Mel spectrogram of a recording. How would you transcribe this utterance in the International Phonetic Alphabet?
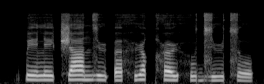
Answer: k͡p e l e t͡ʃ a n z ʉ ʔ ɐ h ʉ qʰ ʉ h u d͡z ʉ t͡s o

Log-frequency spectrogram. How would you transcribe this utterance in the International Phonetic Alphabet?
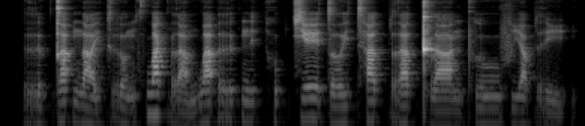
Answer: r ɯ˨˩ k̚ d a˦˥ ʔ n aː˩˦ j k r o˩˦ n kʰ w a˥˩ k̚ r a˩˦ m w a˦˥ ʔ r ɯ˦˥ k̚ n i˦˥ t̚ h u˦˥ k̚ t͡ɕ eː˥˩ t ɤː˦˥ j tʰ a˥˩ t̚ p r a˥˩ t̚ kʰ l aː˧ ŋ pʰ l uː˧ f i˧ a̯ p r i˨˩ ʔ

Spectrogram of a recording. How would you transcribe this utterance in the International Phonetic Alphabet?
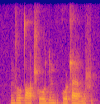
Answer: n z ʊː t̪ ɑː t͡ʃʰ ʊː ʎ ɪ m b u k ʊː ʈ ɾ æː v u ɬ

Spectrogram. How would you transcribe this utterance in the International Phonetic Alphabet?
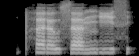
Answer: pʰ ɜ ɾ œ u̯ s ɜ ŋ i s

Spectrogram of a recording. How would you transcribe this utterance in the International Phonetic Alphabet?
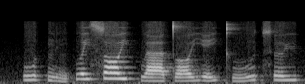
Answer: w ʊ˧ k̚ n̪ ɪ˨˩ ŋ kʷ ɐ˥ j s ɔː˥ j kʷ aː˨ t̪ ɔː˨˧ j e˨˥ j kʰ uː˨˥ t͡sʰ ɵ˥ ɥ

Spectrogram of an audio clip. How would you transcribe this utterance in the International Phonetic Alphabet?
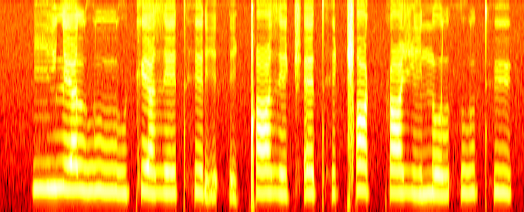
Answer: ɣ i˧˥˧ lʲ ɑ˧˥˧ l ṳ˥˩ lː ṳ˩˥ kʲ ɑ˨ z e˩˥ t̪ʰ ɪ˩˥ ɾ ḭ˥˩ θ ḭ˨ ǃ ɑ˧˥˧ z ɪ˩˥ t͡ʃʼ ɛ˧˥˧ t̪ʰ ɪ˩˥ ǁ ɑ˥˧ kː ɑ˧˥˧ ʒ i˩˥ n o˩˥ l θ ṳ˥˧ l t̪ʰ y˥˩

